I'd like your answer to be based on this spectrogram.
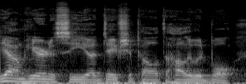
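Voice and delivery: ordinary talk, nothing marked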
